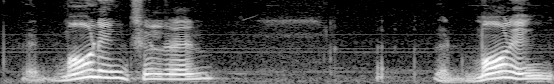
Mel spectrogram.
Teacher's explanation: then we can notice the falling tone occurring on the word morning.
